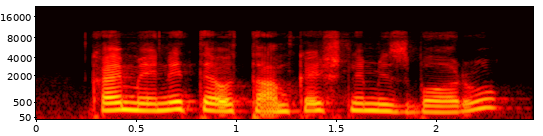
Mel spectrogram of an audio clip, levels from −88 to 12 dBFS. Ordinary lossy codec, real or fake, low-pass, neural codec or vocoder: Opus, 32 kbps; real; 9.9 kHz; none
